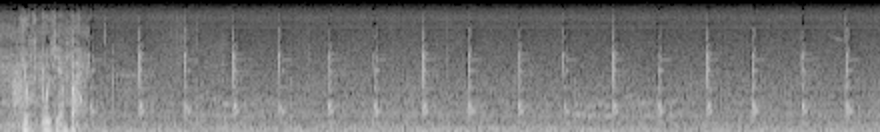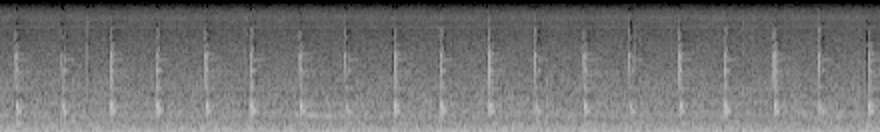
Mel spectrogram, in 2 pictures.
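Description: A pendulum clock ticks steadily.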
